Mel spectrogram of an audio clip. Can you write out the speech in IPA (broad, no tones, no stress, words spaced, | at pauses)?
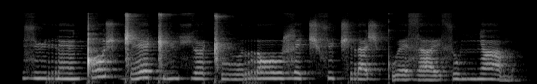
zyrɛ̃ ɡ͡ǃɔʃ ɡ͡ǁɛ ɡ͡ǁyçœǁuo̯ rɔo̯ ɮɛt͡ʃsyt͡ʃraʃkʷʼɛ zae̯su ɲãm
